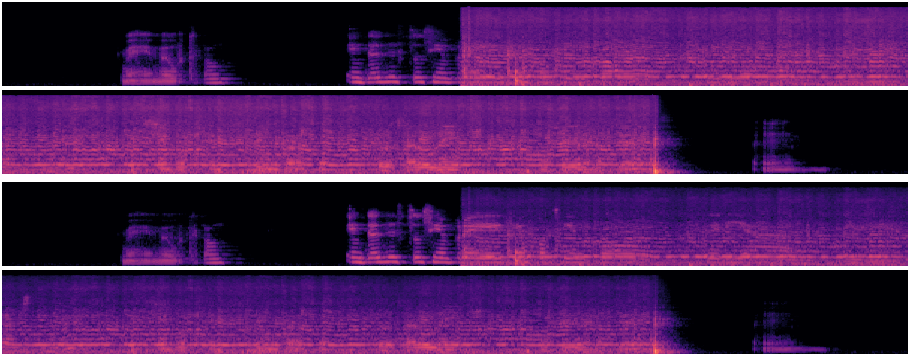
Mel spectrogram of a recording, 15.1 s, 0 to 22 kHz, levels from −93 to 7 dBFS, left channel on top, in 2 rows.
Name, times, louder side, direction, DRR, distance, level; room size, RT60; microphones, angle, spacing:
voice 1, 1.0-1.5 8.7-11.5 12.0-13.1 13.9-14.4, left 4 dB, 85° left, 1.1 m, -42 dB
voice 2, 2.9-5.4 5.8-8.2, right 3 dB, 75° right, 1.4 m, -44 dB
sound 1, 3.8-13.0, left 3 dB, 35° left, 0.9 m, -36 dB
17.5 x 11.0 x 4.6 m
head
